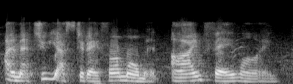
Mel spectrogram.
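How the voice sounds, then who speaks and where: Woman acting a scheming low-voiced circus villainess. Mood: nervous, evasive. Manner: halting, stammering, repeating words. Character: scheming, nervous murderous circus tiger-tamer woman. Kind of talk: radio play acting. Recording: muffled, lo-fi audio with noise.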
